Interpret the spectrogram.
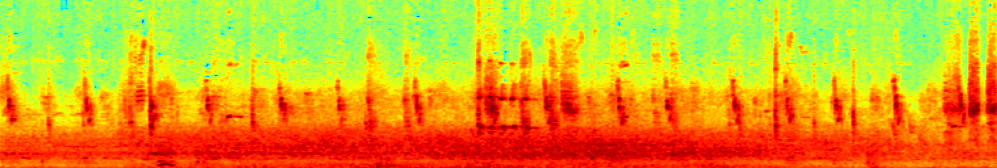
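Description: Small birds chirping, many short high calls scattered throughout, over a steady background rush of outdoor noise.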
